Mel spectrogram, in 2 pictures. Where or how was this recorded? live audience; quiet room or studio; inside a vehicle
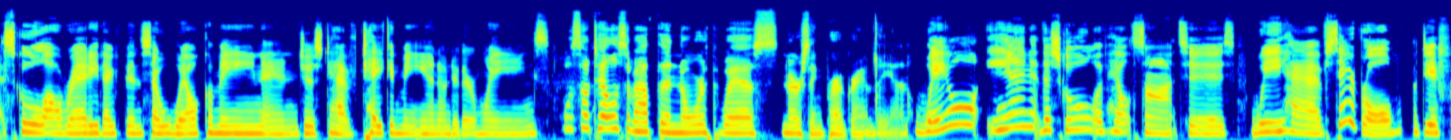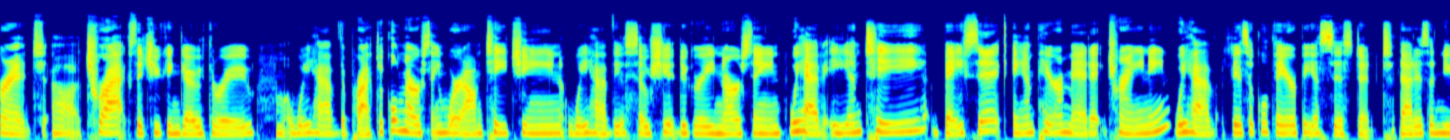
quiet room or studio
